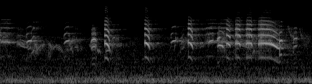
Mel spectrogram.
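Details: Red-wattled lapwing (Titodi) at Thol bird sanctuary: a quick run of sharp, high notes, scattered at first and then packed into a dense, rising stream of clipped calls near the end, with faint low background noise.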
